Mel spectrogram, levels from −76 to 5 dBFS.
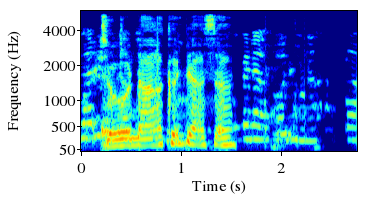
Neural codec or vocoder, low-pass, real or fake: codec, 16 kHz, 16 kbps, FreqCodec, larger model; 5.4 kHz; fake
